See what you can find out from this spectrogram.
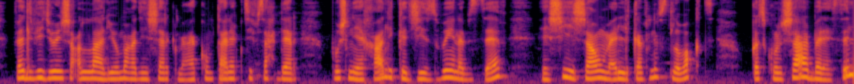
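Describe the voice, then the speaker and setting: A woman talks at a very fast pace with a medium pitch. The recording is very clean, the background silent. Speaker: cooking channel host. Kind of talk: cooking tutorial.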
